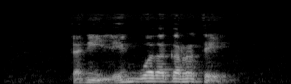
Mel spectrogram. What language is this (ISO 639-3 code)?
cat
